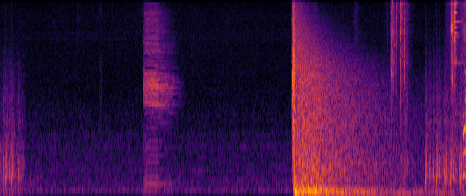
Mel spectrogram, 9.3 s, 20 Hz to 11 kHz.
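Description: In the America's Army 3 video game, an M67 frag grenade goes off with a sudden loud blast and a long rumbling decay, after a short metallic rattle and some quiet background.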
